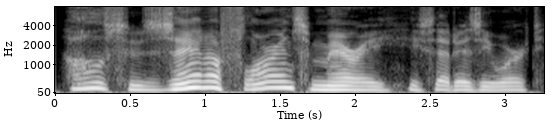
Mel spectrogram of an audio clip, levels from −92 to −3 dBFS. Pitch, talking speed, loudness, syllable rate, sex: 150 Hz, 165 wpm, -16 LUFS, 5.0 syllables/s, male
